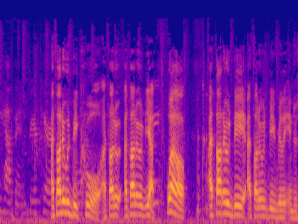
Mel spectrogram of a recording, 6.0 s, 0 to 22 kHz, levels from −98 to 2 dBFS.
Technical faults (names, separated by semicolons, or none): call bitrate drop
